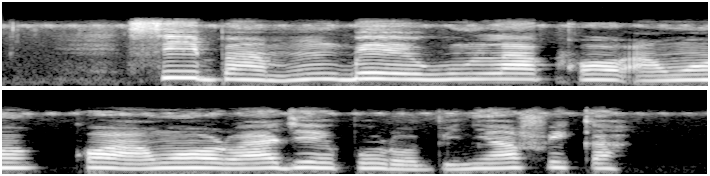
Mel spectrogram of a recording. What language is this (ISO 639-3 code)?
yor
